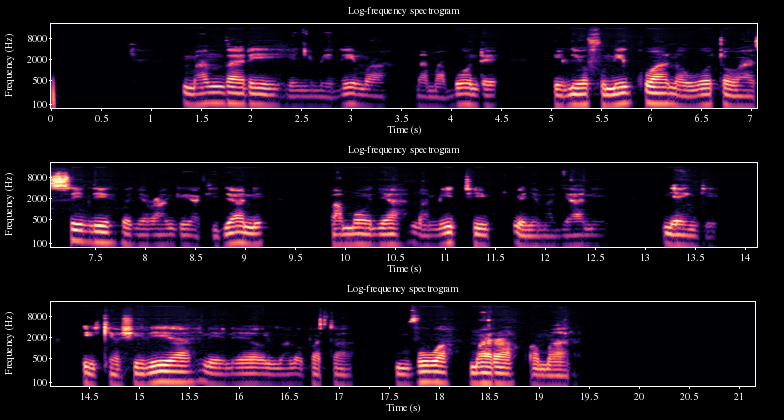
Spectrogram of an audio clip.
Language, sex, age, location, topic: Swahili, male, 25-35, Dar es Salaam, agriculture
